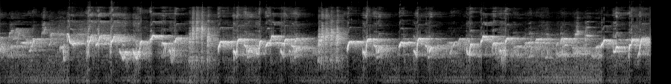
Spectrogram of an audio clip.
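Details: Red-eyed bulbul delivering a lively, continuous warble of short, stepped chirping phrases for about six seconds, close and loud, with brief pauses between bursts.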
